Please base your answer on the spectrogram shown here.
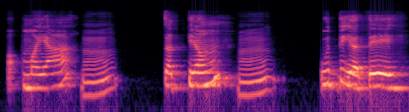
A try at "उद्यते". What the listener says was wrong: उद्यते, उदयते नहीं, उद्यते। द और य साथ में, उद्यते।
